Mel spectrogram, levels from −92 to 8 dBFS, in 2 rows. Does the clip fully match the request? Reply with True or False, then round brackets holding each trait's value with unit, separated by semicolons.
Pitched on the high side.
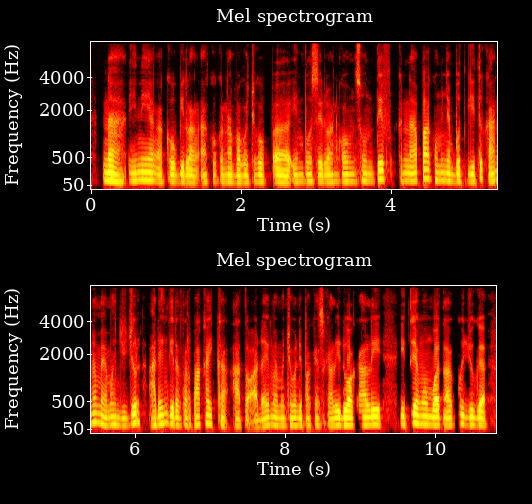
False (105 Hz)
